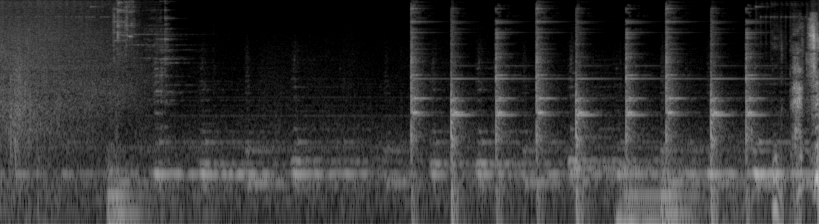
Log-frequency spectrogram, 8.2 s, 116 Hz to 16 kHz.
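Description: Hammer blows ring out on an anvil at a forge in the video game Fable 3: a thud, then a steady series of sharp metallic clangs at close range over a faint hum.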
